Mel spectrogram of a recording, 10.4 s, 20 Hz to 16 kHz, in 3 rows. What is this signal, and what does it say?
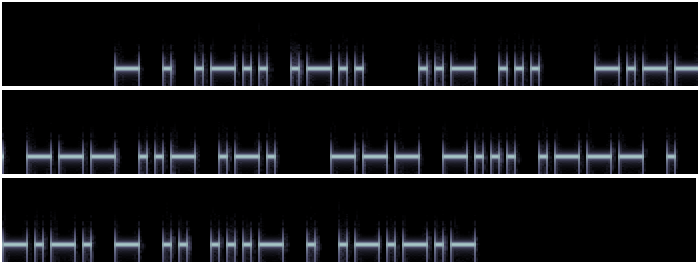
Morse code, heard as a keyed tone, about 30 wpm, 700 Hz. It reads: TELL US YOUR OBJECTIVE.
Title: Sentences from Top 1200 Words 30wpm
